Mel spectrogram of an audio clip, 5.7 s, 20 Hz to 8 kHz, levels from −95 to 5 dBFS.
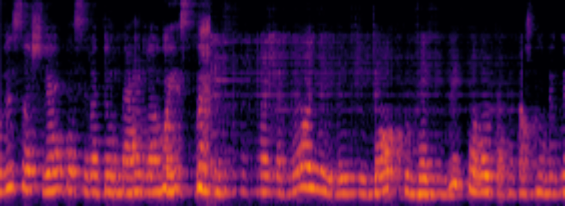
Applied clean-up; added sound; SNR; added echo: neural mask model DeepFilterNet 3.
